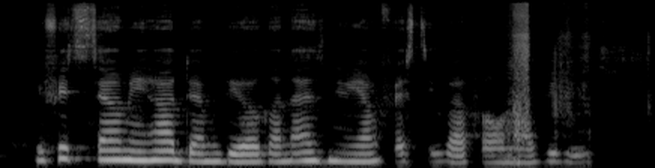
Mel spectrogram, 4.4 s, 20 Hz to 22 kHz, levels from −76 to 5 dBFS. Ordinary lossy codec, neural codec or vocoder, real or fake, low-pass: none; none; real; none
